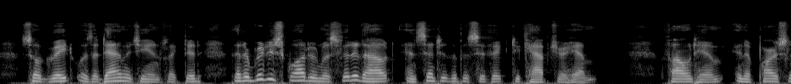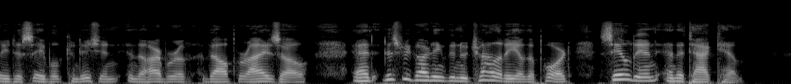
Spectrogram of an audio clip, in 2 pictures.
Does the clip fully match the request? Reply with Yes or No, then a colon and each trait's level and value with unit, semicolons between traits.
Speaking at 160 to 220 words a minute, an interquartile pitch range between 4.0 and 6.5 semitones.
Yes: average, 175 wpm; average, 4.3 semitones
